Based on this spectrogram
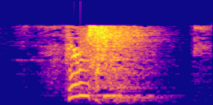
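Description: A single sneeze during a religious study session: a faint in-breath build-up, then a loud voiced burst that trails off over about a second, followed by a brief soft noise.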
